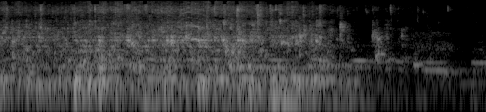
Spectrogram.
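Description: Water flows steadily and fairly close at a town market in Dacuton, Capiz, a continuous splashing rush that tapers off toward the end.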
